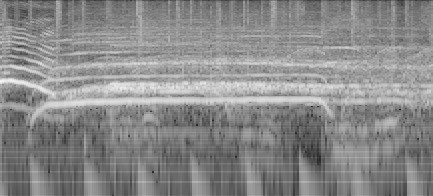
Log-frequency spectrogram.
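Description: Hosts cheering a guest's entrance with a long, held shout of about three seconds, over music with a steady thumping beat.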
